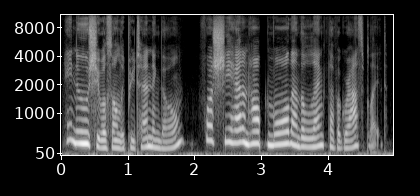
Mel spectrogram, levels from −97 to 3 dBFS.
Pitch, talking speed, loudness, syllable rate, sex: 235 Hz, 230 wpm, -17 LUFS, 5.4 syllables/s, female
